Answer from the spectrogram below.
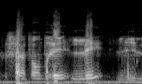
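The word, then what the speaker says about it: Saint-André-lez-Lille: Les Lilles ou les Lilles, comment est-ce qu'on prononce, dis-moi. – Saint-André les Lilles. – Les Lilles, très bien.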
